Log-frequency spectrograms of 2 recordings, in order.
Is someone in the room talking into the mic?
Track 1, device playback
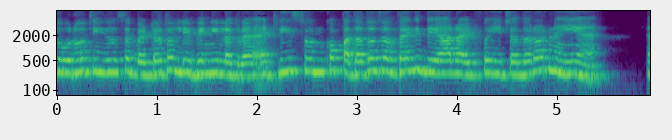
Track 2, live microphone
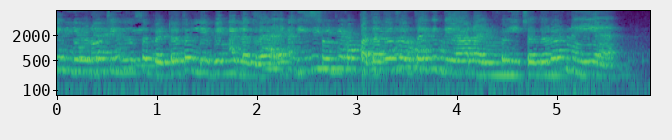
Yes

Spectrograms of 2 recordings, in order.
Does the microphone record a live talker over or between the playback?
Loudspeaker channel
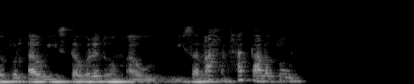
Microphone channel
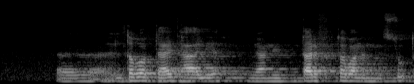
Yes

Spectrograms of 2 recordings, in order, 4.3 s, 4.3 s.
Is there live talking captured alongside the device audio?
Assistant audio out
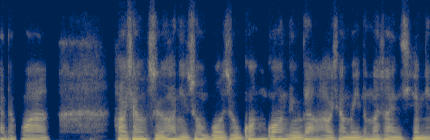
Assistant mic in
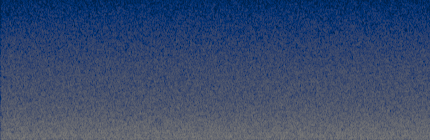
No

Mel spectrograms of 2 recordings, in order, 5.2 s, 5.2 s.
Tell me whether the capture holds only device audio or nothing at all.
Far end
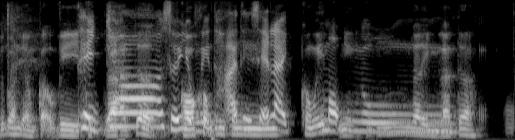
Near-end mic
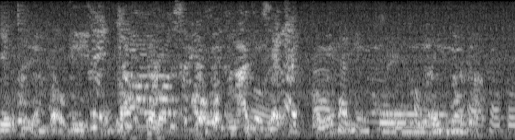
No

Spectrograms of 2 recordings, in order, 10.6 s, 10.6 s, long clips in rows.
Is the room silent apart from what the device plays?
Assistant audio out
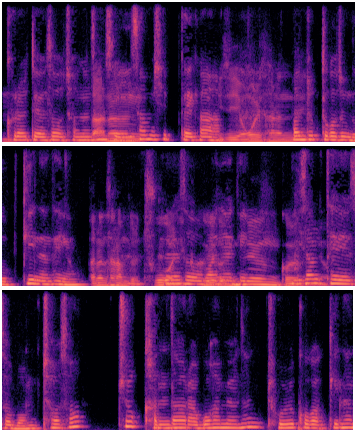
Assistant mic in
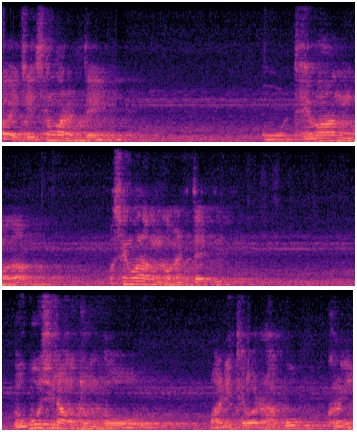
No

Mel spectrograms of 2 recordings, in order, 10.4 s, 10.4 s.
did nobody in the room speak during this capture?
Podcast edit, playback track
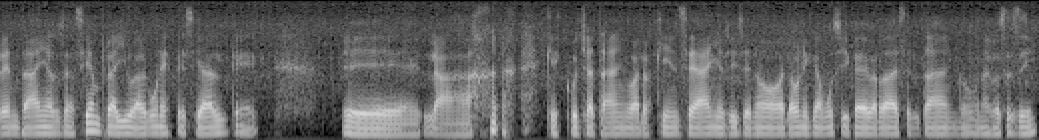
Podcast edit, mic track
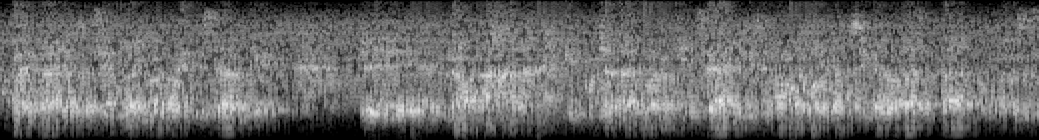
Yes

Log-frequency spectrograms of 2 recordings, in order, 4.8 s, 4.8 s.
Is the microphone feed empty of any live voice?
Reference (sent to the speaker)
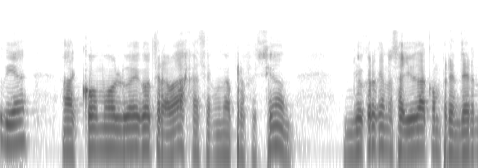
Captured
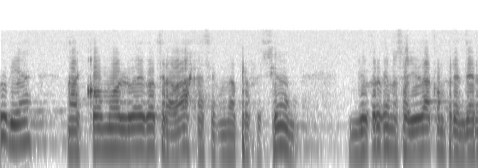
Yes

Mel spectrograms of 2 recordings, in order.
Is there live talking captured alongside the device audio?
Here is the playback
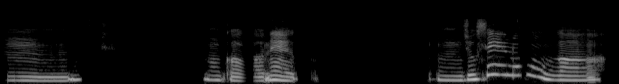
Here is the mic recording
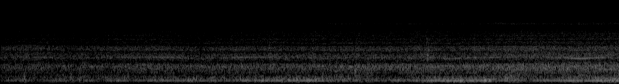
No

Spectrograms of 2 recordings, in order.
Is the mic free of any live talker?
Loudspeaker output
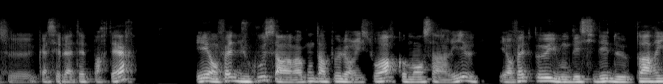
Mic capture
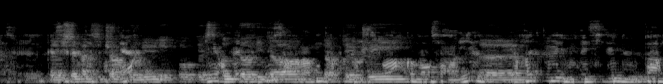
No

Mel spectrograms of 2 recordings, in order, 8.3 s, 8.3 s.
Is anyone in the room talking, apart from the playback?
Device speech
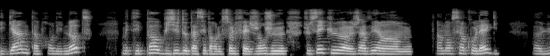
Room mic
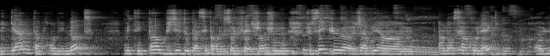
Yes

